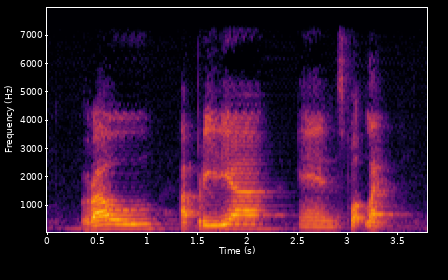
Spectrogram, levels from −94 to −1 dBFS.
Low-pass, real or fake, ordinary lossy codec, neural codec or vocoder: 7.2 kHz; fake; none; codec, 16 kHz in and 24 kHz out, 1 kbps, XY-Tokenizer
